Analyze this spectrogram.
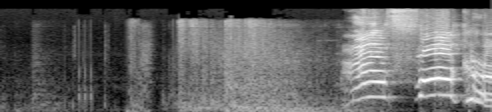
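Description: A grenade explodes with a loud blast.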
